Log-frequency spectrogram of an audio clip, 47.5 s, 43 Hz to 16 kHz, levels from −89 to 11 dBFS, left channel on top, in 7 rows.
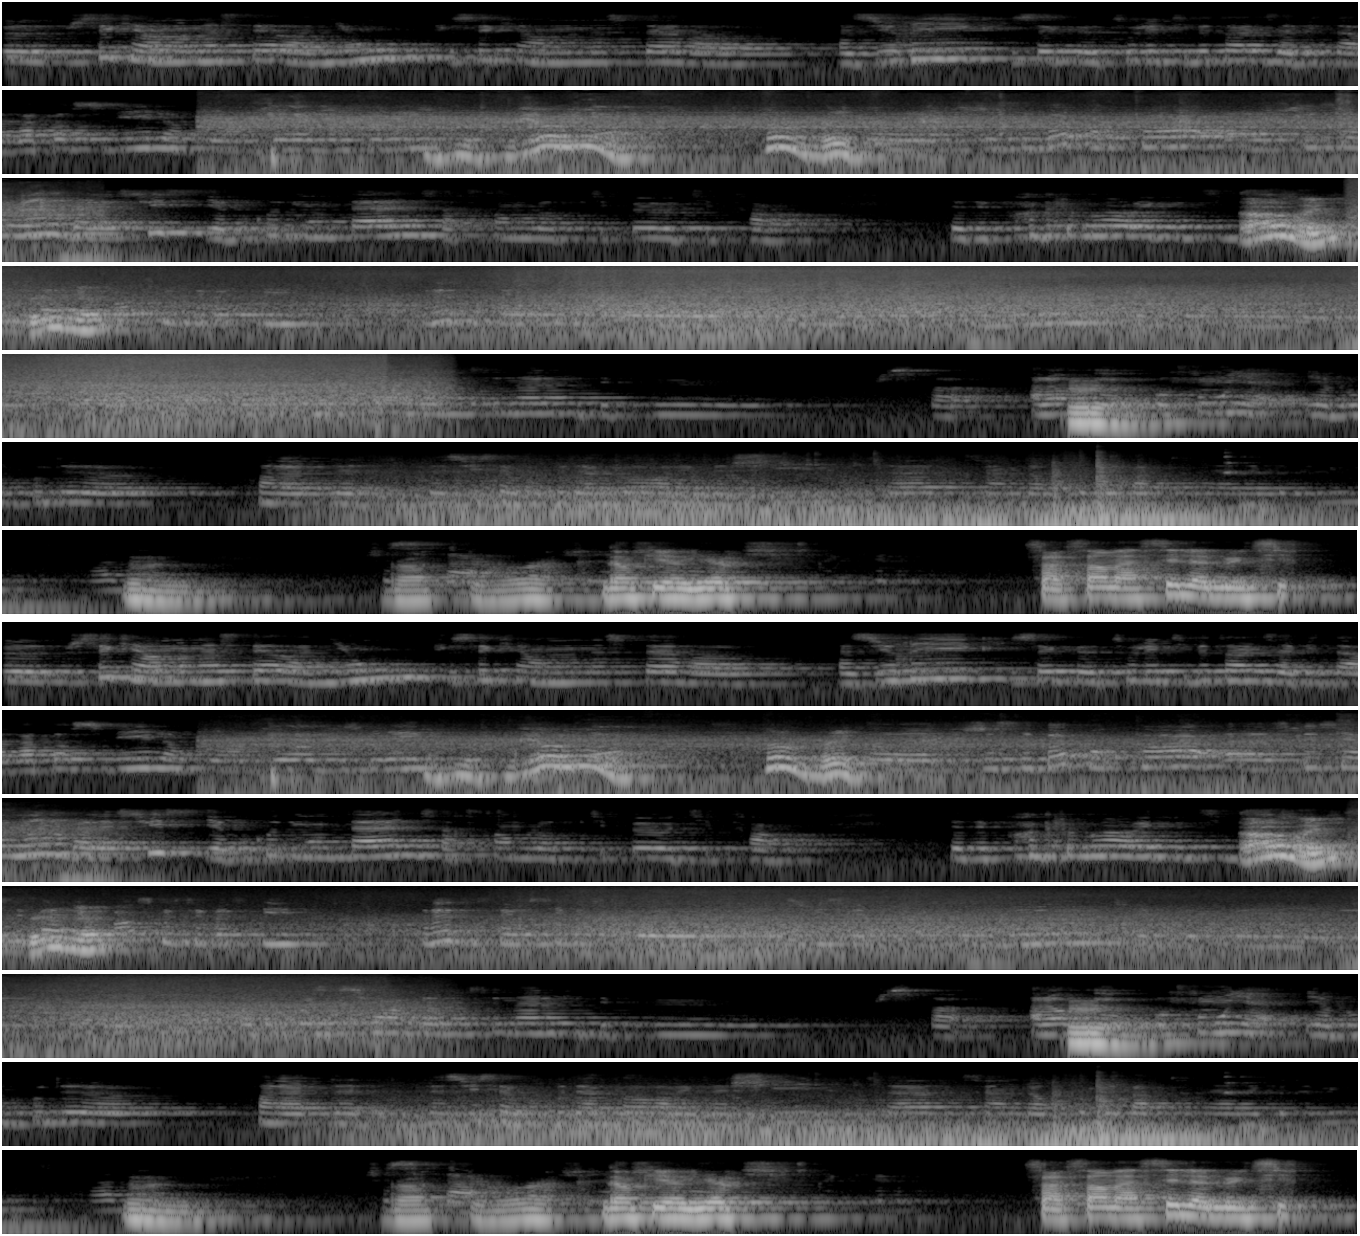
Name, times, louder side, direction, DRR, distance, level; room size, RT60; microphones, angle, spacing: voice 1, 0.0-3.8 4.2-8.9 9.3-9.9 11.1-16.4 16.7-17.0 17.3-17.5 18.3-21.8 22.4-24.7 25.1-27.8 28.3-30.9 31.5-31.9 32.3-34.6 35.2-40.7 41.1-41.3 42.6-43.1 43.4-44.6 45.0-45.1, right 1 dB, 35° right, 2 dB, 1.8 m, -40 dB
Bird, 7.7-14.1, left 5 dB, 60° left, 2.2 m, -40 dB
voice 2, 8.9-9.9 10.6-11.1 19.7-20.9 32.4-32.8 41.3-41.8 42.6-44.5 45.8-47.2, right 1 dB, 10° right, 11 dB, 0.5 m, -27 dB
sound 1, 20.3-29.4, left 5 dB, 75° left, 0.8 m, -36 dB
sound 2, 35.3-40.9, equal, 20° left, 0.9 m, -36 dB
16.5 x 15.0 x 3.1 m, 1.2 s
head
